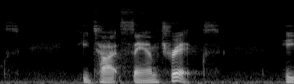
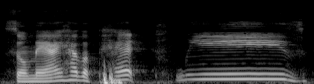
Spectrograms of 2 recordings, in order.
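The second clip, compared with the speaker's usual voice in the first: put-on high, rising little-boy beg; begging child; 12 semitones higher, slower than usual. A narrator's reading. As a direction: stretch out please like a child begging. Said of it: "he begged".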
